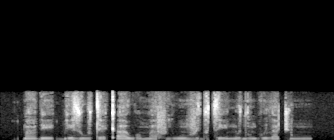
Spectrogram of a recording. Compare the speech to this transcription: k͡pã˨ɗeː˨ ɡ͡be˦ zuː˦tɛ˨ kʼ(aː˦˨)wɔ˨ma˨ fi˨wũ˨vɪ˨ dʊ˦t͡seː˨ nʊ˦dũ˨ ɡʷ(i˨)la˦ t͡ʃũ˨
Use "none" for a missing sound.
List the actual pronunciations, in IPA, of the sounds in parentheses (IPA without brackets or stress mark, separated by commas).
aː˦, i˦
